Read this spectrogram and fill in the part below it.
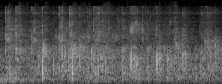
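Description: An audience at the opening ceremony of an academic forum marking 160 years of Koryo-saram and Korean migration claps together, a fairly loud, steady round of applause with individual claps standing out, no talk over it.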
